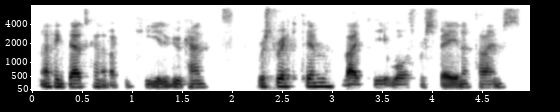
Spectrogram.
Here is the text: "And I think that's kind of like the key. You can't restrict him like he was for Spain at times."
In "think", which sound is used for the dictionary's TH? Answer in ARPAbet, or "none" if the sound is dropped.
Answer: TH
